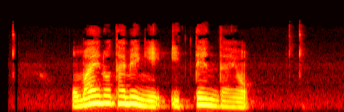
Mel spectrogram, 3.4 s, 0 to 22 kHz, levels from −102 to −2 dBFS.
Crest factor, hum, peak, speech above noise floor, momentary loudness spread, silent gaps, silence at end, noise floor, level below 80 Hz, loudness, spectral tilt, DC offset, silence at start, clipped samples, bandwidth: 18 dB; none; -6 dBFS; 42 dB; 11 LU; none; 1 s; -64 dBFS; -72 dBFS; -23 LUFS; -7.5 dB/octave; under 0.1%; 0.7 s; under 0.1%; 9.2 kHz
